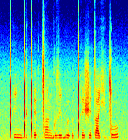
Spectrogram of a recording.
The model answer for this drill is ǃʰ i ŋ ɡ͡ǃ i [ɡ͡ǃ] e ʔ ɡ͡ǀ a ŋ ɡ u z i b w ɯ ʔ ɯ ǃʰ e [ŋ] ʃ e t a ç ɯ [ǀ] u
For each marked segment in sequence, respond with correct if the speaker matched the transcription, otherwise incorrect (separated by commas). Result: incorrect, incorrect, correct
